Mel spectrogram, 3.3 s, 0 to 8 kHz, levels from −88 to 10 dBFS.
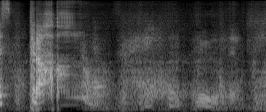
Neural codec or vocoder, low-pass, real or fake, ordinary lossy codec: codec, 16 kHz, 0.7 kbps, FocalCodec; none; fake; none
